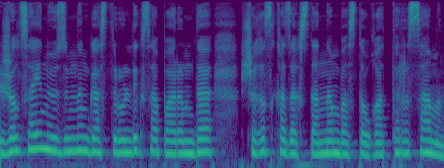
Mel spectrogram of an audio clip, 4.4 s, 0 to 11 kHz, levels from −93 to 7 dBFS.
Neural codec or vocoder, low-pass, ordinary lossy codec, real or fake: none; none; none; real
